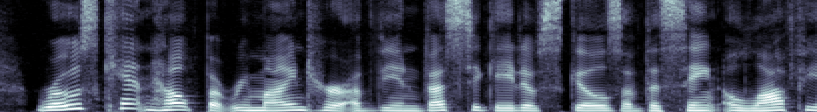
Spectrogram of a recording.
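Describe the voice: The speaker reads aloud. It is plain reading aloud.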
